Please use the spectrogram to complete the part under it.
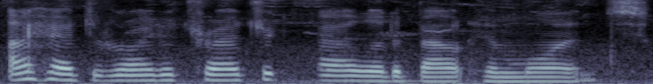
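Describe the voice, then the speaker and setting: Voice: mid-range voice, fairly even intonation, normal speed, warm tone, slight background noise, pitched above the performer's own voice, natural voice, poor audio. The narrator voicing a gloomy gothic female cat poet, sighing and melodramatic.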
